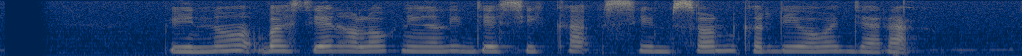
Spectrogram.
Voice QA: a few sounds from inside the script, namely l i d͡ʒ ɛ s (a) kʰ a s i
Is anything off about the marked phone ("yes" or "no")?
yes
